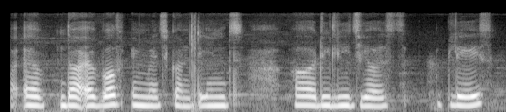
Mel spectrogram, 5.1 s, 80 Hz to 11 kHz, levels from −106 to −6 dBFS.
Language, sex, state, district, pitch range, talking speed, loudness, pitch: English, female, Assam, Kamrup Metropolitan, 215-225 Hz, 95 wpm, -16 LUFS, 220 Hz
